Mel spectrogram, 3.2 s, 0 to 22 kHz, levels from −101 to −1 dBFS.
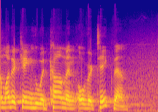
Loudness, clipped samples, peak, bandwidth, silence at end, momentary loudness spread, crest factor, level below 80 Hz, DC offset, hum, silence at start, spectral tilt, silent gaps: -12 LUFS; under 0.1%; 0 dBFS; 7.8 kHz; 0 s; 14 LU; 12 dB; -44 dBFS; under 0.1%; none; 0 s; -7.5 dB/octave; none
